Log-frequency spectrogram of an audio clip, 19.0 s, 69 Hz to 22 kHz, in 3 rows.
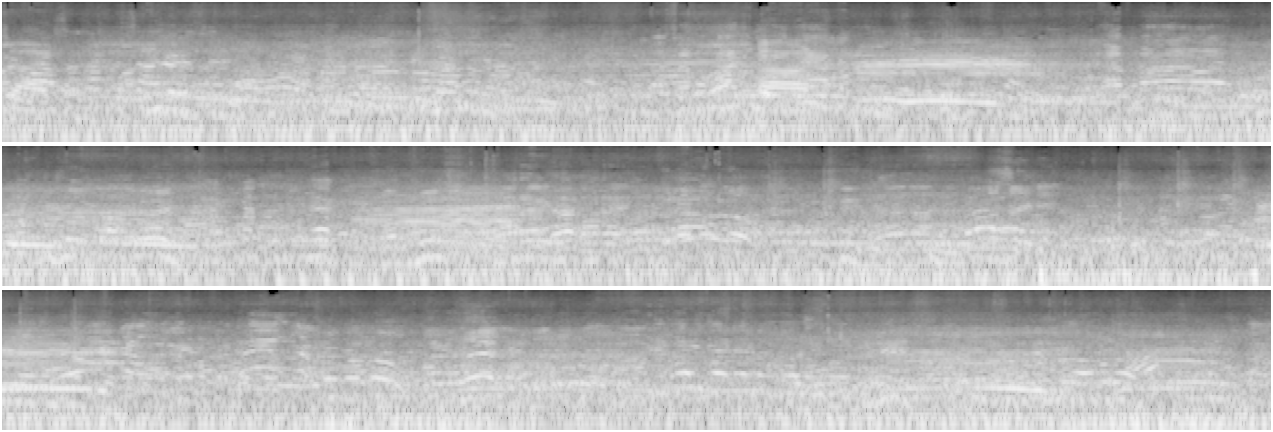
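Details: Young cattle at a livestock market in Jamalpur, Bangladesh, on 19 August 2025, where farmers buy small bull and heifer calves; drawn-out moos repeat roughly every four seconds over crowd chatter and bargaining voices.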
